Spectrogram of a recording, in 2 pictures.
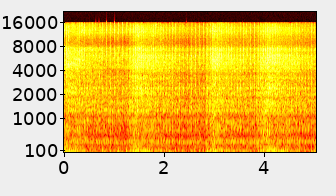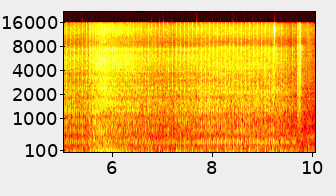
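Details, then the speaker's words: Honda CB150R motorcycle idling with a faint clattering knock swelling every second or so, intermittent, from a worn cam chain tensioner (LAT) needing adjustment. "Nah itu bunyi nguk dari Tensioner yang sudah kena pada motor Honda CB150R"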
